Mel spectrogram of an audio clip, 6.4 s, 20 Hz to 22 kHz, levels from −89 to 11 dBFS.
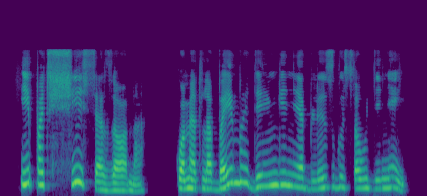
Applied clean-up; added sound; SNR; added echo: none; none; none; none.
